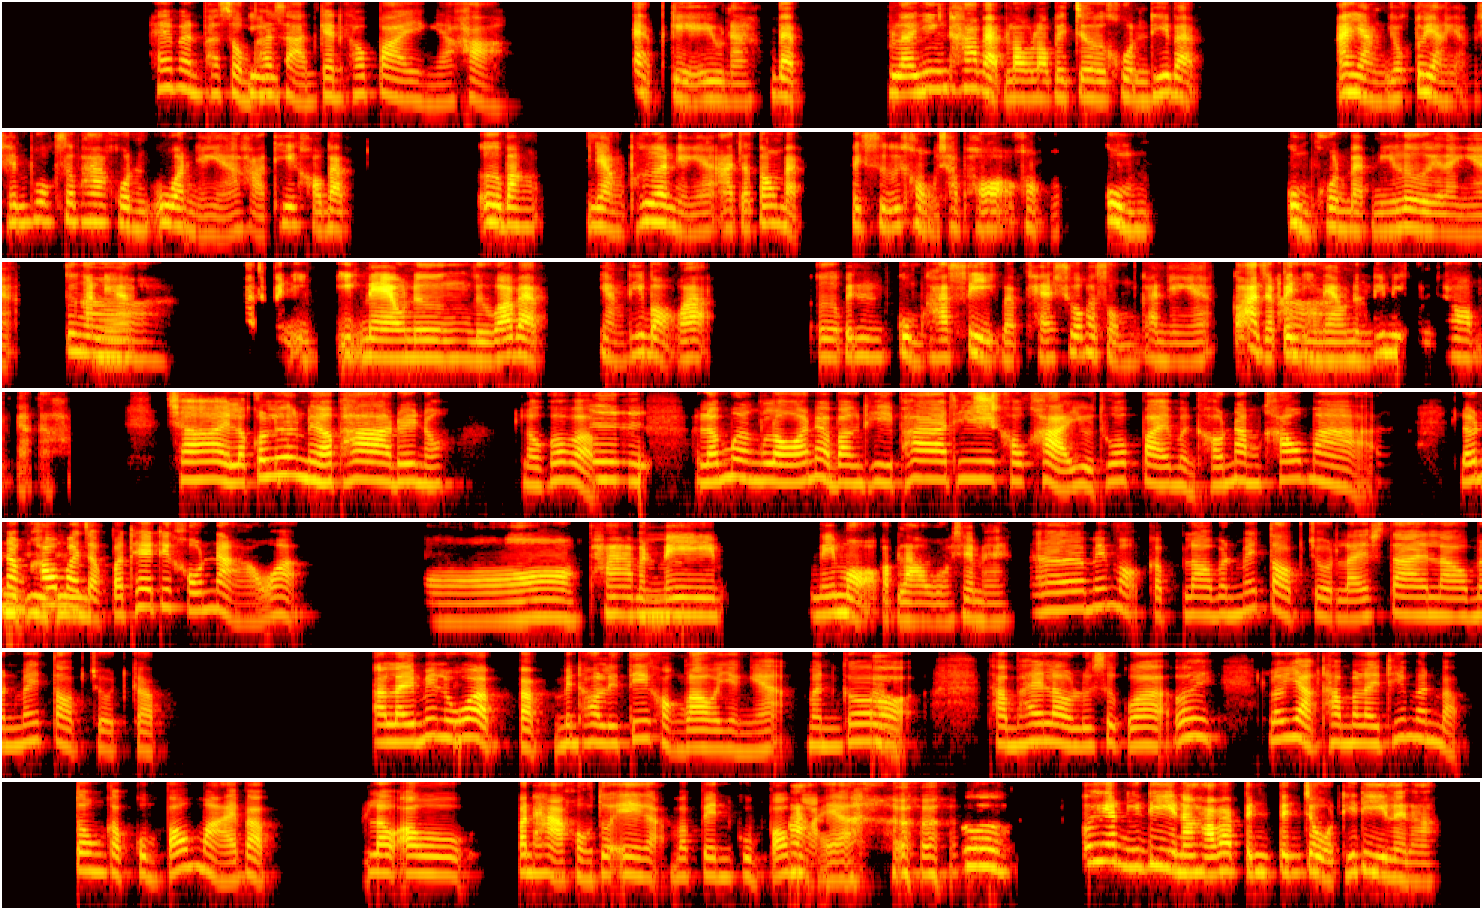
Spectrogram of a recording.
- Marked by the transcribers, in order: other background noise; tapping; in English: "mentality"; chuckle
- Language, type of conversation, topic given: Thai, unstructured, คุณเริ่มต้นฝึกทักษะใหม่ ๆ อย่างไรเมื่อไม่มีประสบการณ์?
